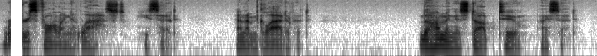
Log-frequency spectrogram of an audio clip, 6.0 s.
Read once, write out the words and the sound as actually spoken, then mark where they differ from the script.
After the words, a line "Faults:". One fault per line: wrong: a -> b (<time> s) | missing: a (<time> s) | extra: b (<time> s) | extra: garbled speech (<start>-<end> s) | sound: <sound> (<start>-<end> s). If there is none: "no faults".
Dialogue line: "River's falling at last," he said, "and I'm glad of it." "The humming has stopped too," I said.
"River's falling at last," he said, "and I'm glad of it." "The humming has stopped too," I said.
Faults:
sound: dropout (0.1-0.2 s)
